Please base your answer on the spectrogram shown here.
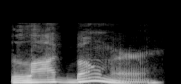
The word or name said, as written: Lag b'Omer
